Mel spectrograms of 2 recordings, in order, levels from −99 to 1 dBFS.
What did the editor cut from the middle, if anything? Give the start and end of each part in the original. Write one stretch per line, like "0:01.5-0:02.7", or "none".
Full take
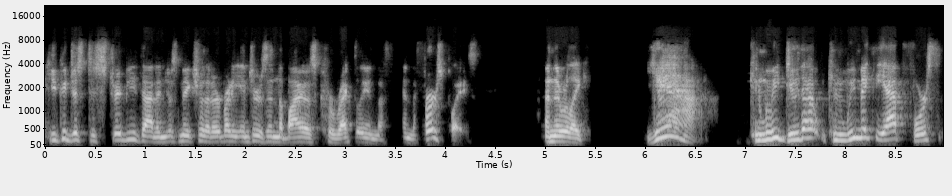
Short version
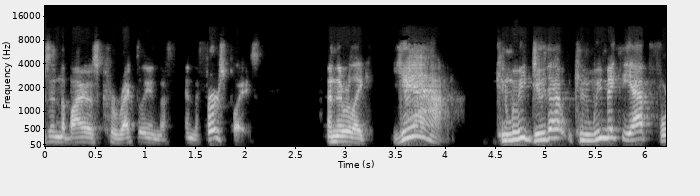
0:05.5-0:05.9

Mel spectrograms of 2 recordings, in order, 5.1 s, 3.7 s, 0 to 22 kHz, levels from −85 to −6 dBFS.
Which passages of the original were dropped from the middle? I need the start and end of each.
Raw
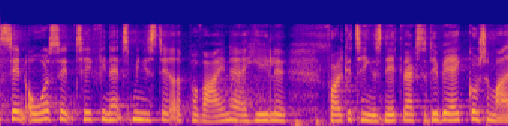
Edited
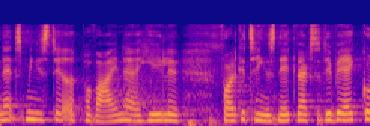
none

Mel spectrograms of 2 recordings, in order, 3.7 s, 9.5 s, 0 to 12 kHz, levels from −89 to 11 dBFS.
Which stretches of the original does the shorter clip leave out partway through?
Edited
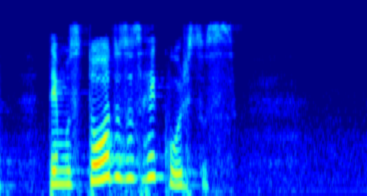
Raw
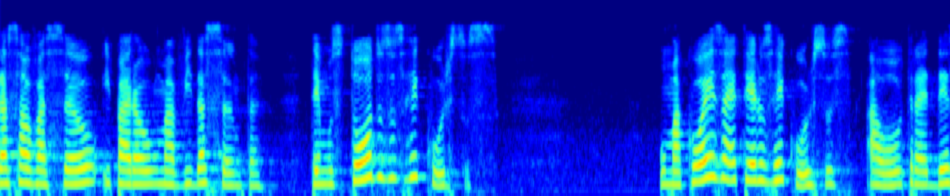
none

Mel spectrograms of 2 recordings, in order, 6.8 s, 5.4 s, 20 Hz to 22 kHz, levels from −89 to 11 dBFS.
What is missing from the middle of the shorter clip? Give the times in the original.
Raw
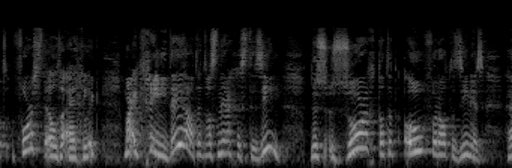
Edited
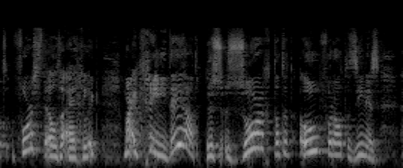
0:02.6-0:04.0

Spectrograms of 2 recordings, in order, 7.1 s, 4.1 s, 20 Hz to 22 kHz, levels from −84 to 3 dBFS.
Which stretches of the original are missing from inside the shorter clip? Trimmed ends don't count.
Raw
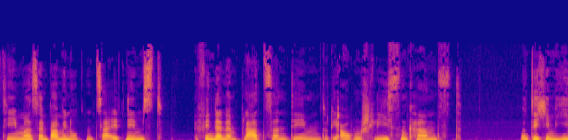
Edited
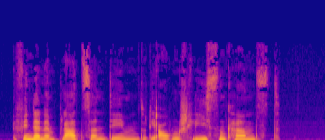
none

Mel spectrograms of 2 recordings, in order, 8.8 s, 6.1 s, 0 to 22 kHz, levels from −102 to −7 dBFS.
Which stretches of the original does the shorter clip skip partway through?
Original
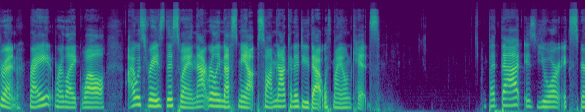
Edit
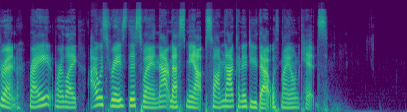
0:01.2-0:01.7
0:03.1-0:03.3

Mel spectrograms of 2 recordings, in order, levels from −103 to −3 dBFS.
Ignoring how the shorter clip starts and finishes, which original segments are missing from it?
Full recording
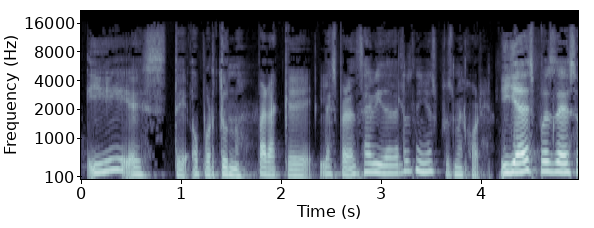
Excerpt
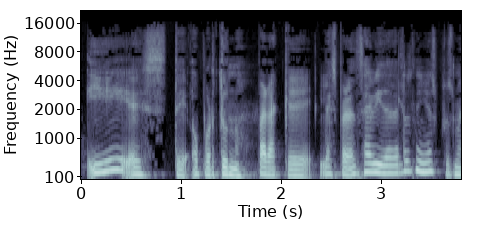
none

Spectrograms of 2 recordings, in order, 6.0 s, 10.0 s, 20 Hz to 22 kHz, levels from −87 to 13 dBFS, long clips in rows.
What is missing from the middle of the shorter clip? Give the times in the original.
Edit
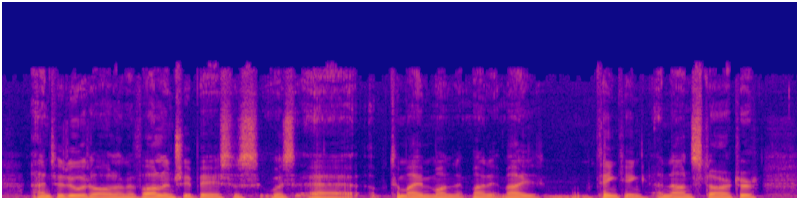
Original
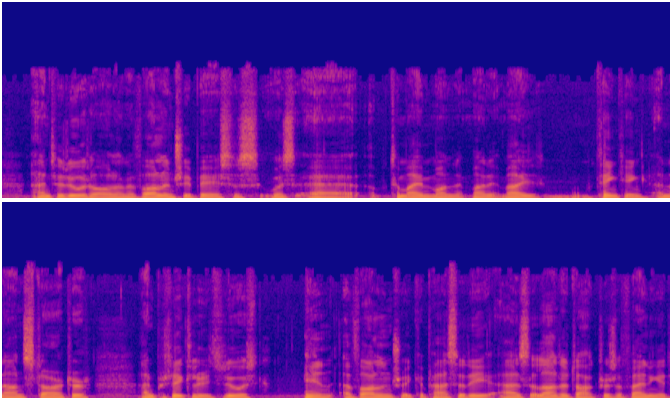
none

